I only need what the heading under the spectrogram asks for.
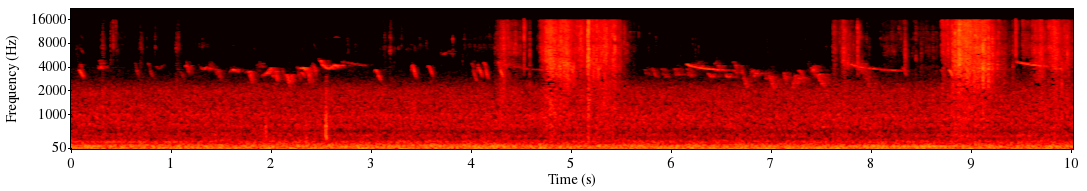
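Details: A mother hen's 5-day-old chicks peeping in high, slurred notes, sometimes in longer drawn-out cheeps, broken by brief rustling bursts, over a constant low drone.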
